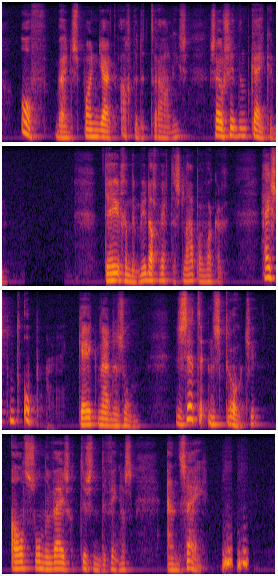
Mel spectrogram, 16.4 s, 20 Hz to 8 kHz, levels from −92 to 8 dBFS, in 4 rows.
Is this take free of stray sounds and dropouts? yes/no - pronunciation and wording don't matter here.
no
